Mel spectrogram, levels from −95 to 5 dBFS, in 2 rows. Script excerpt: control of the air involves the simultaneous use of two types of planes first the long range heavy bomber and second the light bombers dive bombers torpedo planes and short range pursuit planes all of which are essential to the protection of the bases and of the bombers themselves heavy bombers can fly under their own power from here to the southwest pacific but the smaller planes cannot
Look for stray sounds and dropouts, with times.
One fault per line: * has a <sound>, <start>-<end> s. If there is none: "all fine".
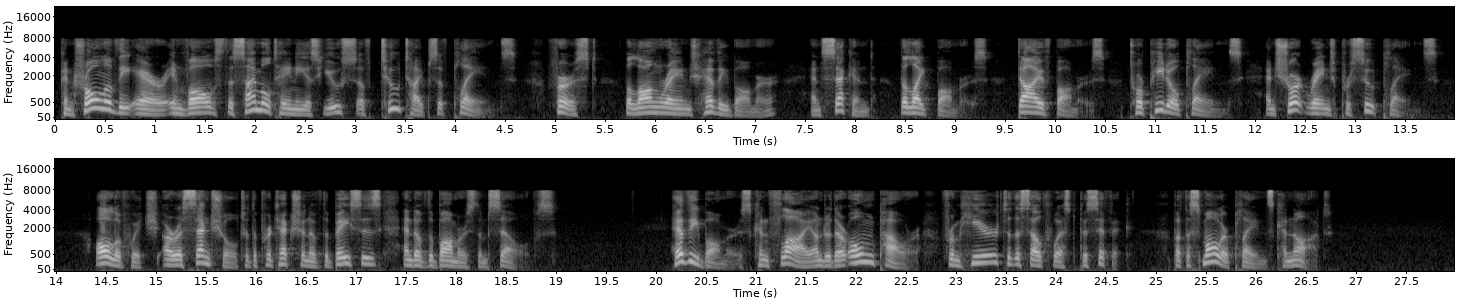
all fine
